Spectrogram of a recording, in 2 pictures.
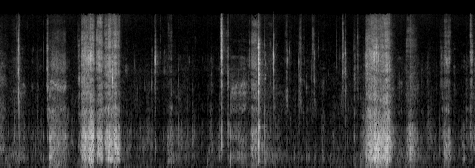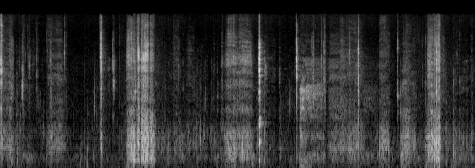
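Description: A man slurps noodles loudly, close by.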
